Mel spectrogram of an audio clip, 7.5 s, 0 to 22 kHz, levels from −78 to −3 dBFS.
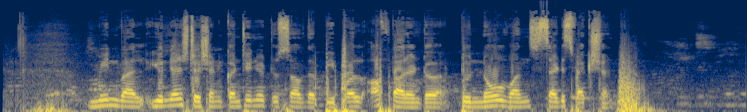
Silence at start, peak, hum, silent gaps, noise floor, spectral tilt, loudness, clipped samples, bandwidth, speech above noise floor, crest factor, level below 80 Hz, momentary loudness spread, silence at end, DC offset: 0.1 s; 0 dBFS; none; none; -39 dBFS; -4.5 dB/octave; -12 LUFS; under 0.1%; 16 kHz; 28 dB; 12 dB; -24 dBFS; 12 LU; 0 s; under 0.1%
